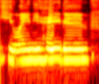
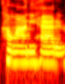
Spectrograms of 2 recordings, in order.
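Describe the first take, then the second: First: The name's vowels are pronounced differently. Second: The name is pronounced in its standard way. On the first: The person does not really know the speaker. The speaker calls it wrong. "when I go to the doctor's office, I get Keelaney" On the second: The person really knows the speaker. The speaker calls it right. "they say my name correctly"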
